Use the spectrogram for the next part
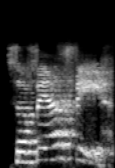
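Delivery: ordinary delivery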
